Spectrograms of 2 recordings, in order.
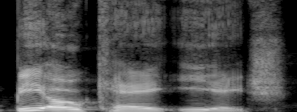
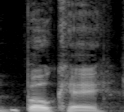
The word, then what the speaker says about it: bokeh: B O K E H.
